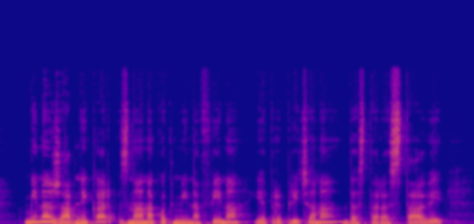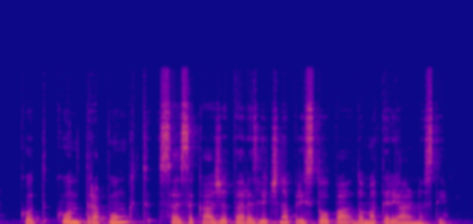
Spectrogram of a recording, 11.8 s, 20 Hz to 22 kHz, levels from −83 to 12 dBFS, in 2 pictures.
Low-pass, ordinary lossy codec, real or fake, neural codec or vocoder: 14.4 kHz; Opus, 32 kbps; real; none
